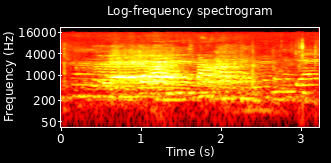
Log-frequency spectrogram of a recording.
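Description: Several goats bleat together in a steady, overlapping chorus of wavering, quavering cries, fairly loud, lasting a few seconds with no talking.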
